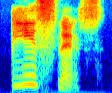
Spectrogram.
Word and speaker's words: business: Business. Business. No se pronuncia la U, sería business.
